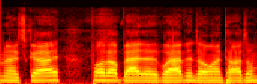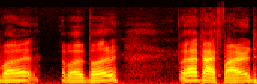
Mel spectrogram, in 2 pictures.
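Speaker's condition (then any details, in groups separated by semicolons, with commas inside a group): Brain injury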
